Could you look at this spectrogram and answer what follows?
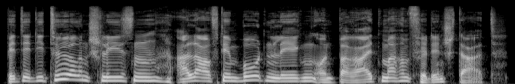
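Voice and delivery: captain giving orders. A narrator's reading. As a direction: play a little girl commanding her crew. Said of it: "als Kapitänin das Kommando".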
